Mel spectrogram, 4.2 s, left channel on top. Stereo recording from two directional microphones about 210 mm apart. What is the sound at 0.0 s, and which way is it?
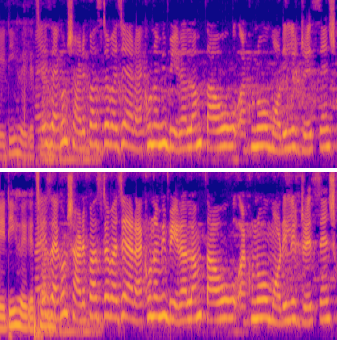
Speech, 45° right (ahead or behind).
